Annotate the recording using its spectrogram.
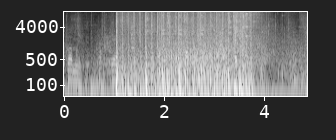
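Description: A video game gun fires in rapid bursts.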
